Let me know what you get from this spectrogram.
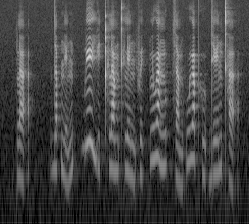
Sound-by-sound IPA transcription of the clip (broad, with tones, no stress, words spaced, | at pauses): pla˨˩ʔ | da˦˥p̚ne˩˦n | beː˥˩ji˨˩t̚ pʰla˧mkʰle˨˩nfe˨˩k̚plu˥˩a̯ ŋo˥˩k̚sa˨˩m kwɯ˥˩a̯pʰu˨˩ʔdeː˦˥n kʰa˨˩ʔ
